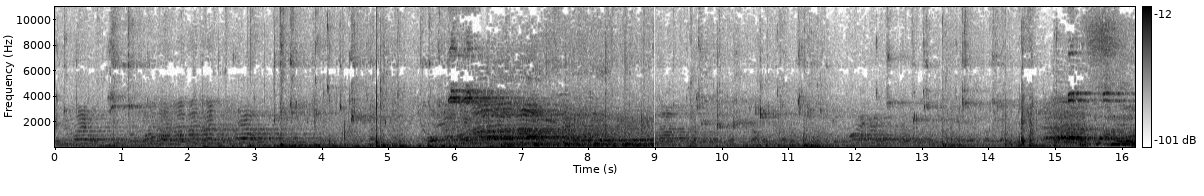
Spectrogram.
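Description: Live handball game sound in a near-empty hall: the ball bouncing on the court and several sharp ball impacts, with players shouting on court.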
